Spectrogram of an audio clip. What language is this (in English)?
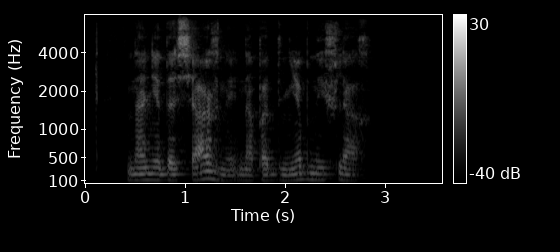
Belarusian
